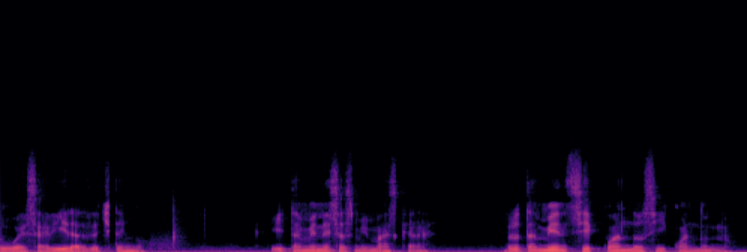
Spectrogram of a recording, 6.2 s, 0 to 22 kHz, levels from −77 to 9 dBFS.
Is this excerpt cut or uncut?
cut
